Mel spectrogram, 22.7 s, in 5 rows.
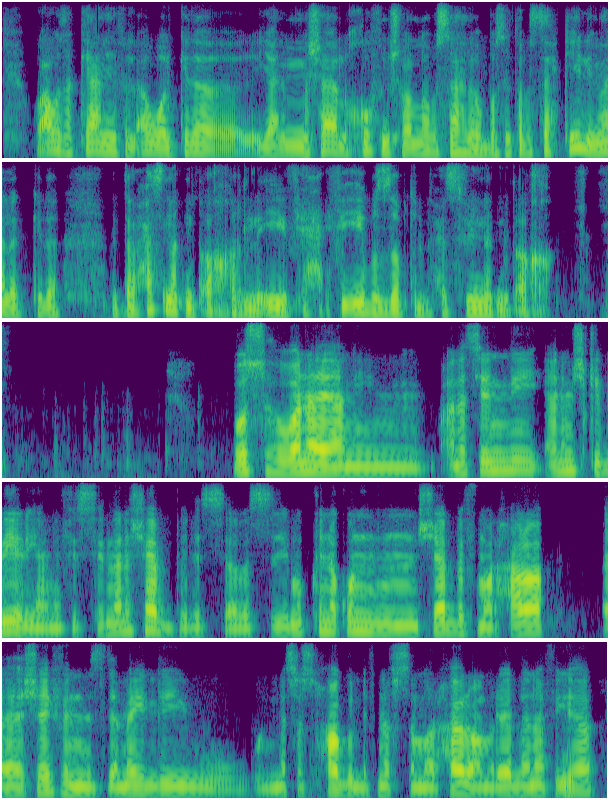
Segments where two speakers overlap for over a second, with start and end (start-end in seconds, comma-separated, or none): none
